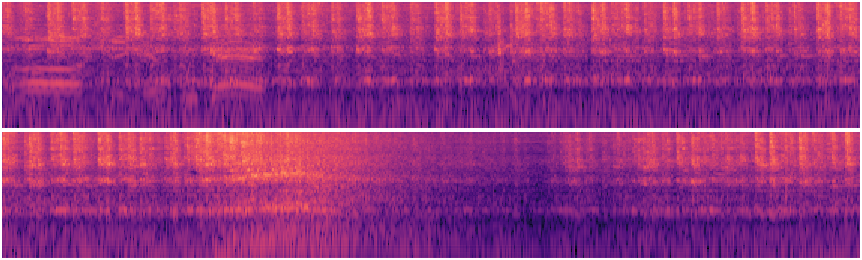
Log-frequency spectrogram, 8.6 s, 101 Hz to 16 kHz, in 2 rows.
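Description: A cammed 400 small-block Chevy engine idles with a loud, choppy lope, then revs up hard in one surging rise before settling back into the rough, pulsing idle, close and loud.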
